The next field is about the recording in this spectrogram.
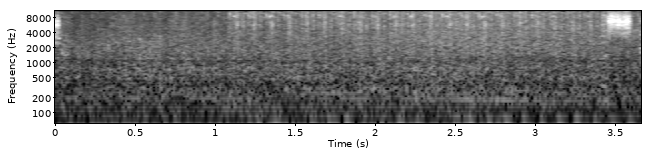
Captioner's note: guns firing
